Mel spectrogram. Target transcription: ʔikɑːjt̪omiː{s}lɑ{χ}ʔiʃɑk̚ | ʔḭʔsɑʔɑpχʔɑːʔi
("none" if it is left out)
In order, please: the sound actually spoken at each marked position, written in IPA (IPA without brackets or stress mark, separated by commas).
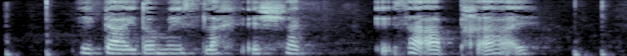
s, x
